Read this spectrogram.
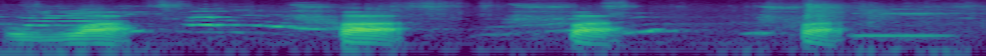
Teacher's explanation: दांत और ओठ दोनों मिला के दंतोष्ठ होता है। निचला ओठ ऊपरी दांत से।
